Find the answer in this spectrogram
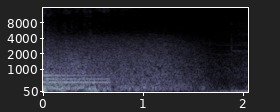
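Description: Background music ending: a last hit, then held notes that stop and a wash that fades away over about a second and a half.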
